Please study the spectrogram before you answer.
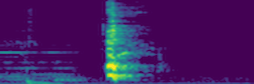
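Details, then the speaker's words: Cough from a person who has felt under the weather for the past week, with sneezing and a voice still affected by the illness. "So this past week I was feeling quite under the weather as you can probably still hear in my voice."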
